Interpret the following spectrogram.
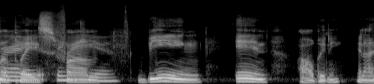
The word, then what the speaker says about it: Albany: Because you've went from a place from being in Albany, and I said it right? Yes, you did. Albany.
